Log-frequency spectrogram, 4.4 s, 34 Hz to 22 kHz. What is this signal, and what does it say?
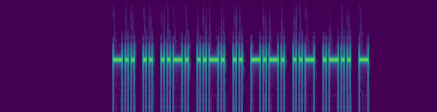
Morse code, heard as a keyed tone, about 40 wpm, 700 Hz. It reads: DIFFICULT
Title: Top 501-750 Words 40wpm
